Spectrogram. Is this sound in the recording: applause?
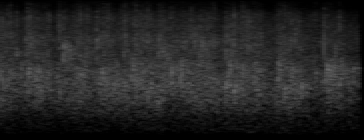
yes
